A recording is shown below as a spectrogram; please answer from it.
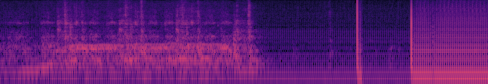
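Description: A sewing machine stitching piping for dressmaking runs in a quick whirring burst for about a second, then stops, followed by a couple of sharp clicks and a rising hum.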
